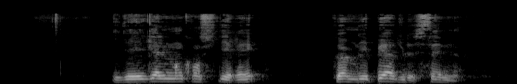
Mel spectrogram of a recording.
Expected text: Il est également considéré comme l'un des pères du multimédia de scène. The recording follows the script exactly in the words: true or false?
false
